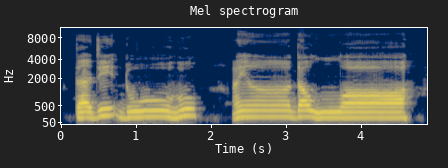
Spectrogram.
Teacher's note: نون ساکن کے بعد دال ہے، حروف اخفا ہے تو یہاں آواز ناک میں چھپائیں گے، غنہ کریں گے، اس ناک میں آواز چھپانے کو اخفا کہتے ہیں۔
